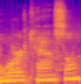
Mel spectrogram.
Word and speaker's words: forecastle: The forecastle on a ship refers to the upper forward Forecastle? ship, but it's pronounced forecastle. Why is Thank you. that? Okay. Try pronouncing it like an English sailor with no formal education. Forecastle. Forecastle. Over time it whittled down.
